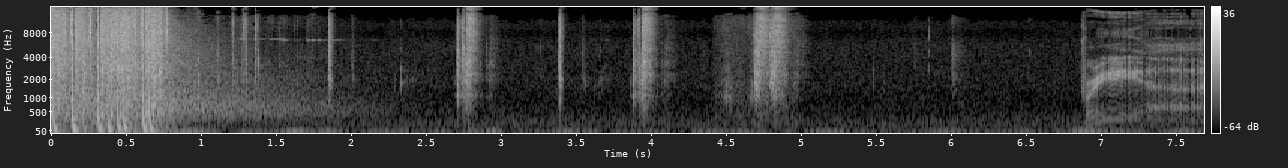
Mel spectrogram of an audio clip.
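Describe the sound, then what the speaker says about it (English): Glock 17 pistol fired in the video game Payday 2, a quick burst of sharp shots followed by several separate single reports and a mechanical reload clack near the end. "I'll show you the recoil about actually trying to control it."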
